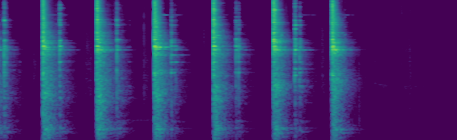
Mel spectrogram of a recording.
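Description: A heavy hammer pounds a steel angle iron welded to a pipe, in a weld clip test. There are about seven hard metallic blows, a little under one a second, each with a short ring and a lighter rebound tap, and they stop about five seconds in. The angle iron bends over at the weld under the blows.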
